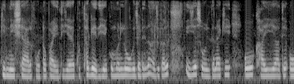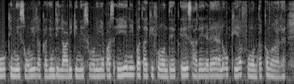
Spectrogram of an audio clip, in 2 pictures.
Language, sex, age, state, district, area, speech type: Dogri, female, 18-30, Jammu and Kashmir, Samba, rural, spontaneous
